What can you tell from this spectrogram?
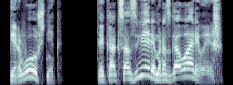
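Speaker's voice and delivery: ordinary delivery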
